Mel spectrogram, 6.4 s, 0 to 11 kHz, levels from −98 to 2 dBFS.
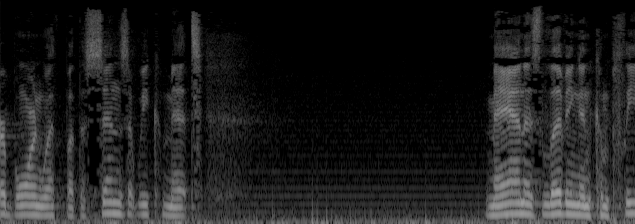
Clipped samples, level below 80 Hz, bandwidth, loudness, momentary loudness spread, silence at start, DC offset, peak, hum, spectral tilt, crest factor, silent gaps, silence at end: under 0.1%; -64 dBFS; 10.5 kHz; -44 LUFS; 12 LU; 0 s; under 0.1%; -28 dBFS; none; -5.5 dB/octave; 18 dB; none; 0 s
